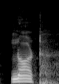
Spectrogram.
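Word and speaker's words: knot: Knife, এখানে কে সব silent, এটা বুঝতে পারছো? নাইফ মানে ছুরি, নট মানে গিটার, গিট, নট মানে গিট, গিট আমরা যে আঙুলের যে গিটগুলো বলি সেই গিট মানে নট।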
